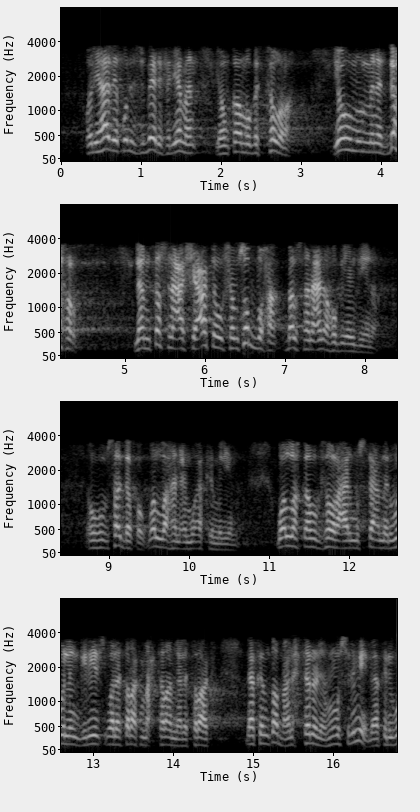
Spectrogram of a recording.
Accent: Saudi Arabia; وحضرت من السعودية مع 10 من طلبة العلم

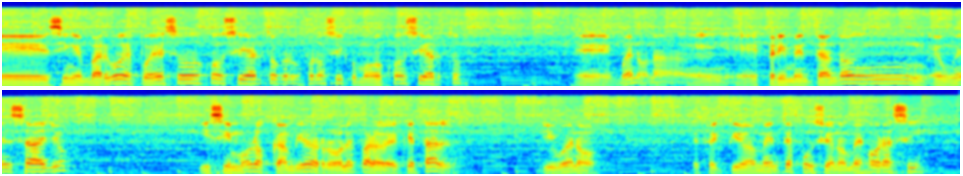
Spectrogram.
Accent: Caracas, Capital District, Venezuela; Sin embargo, yo entro en el año 94 y yo, bueno, soy de Caracas.

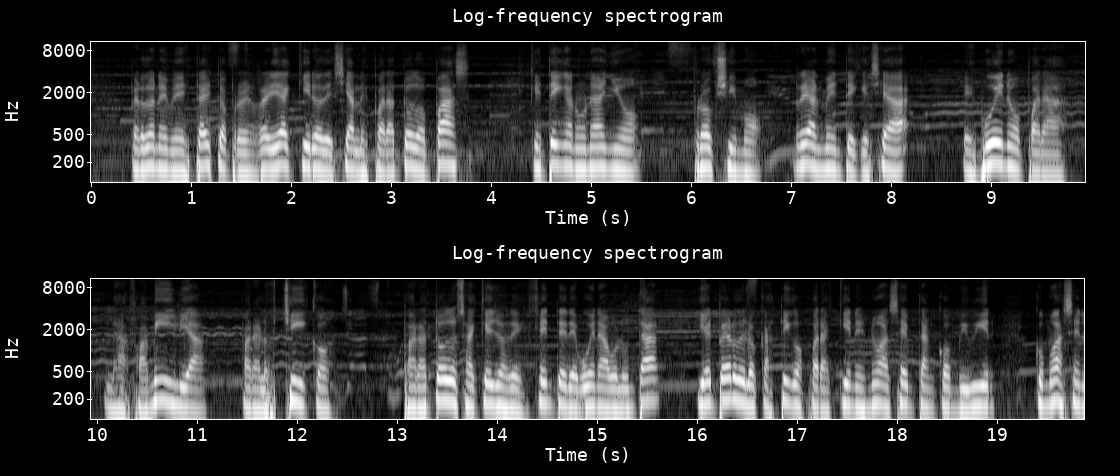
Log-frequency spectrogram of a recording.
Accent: Argentina; En definitiva, somos todos argentinos.

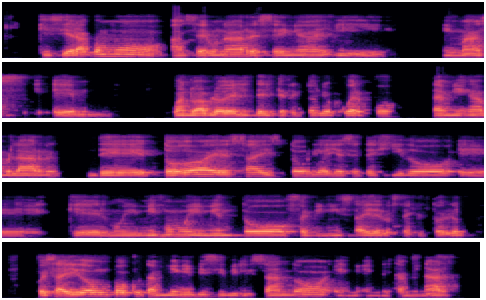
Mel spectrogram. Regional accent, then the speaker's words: El Salvador; now in Guatemala; soy una mujer migrada, tengo 16 años de vivir en Guatemala, pero soy salvadoreña.

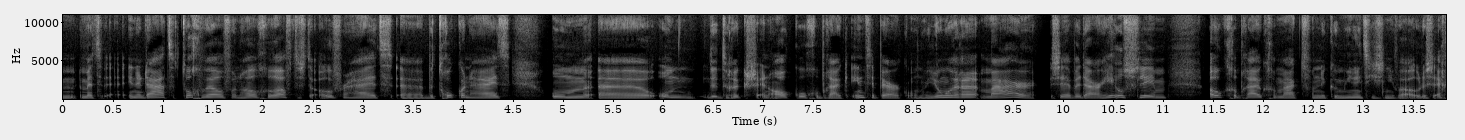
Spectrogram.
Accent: Netherlands; Maar ik denk dat wij dus als Nederlanders vrij weinig wandelen, maar heel veel even snel de fiets pakken.

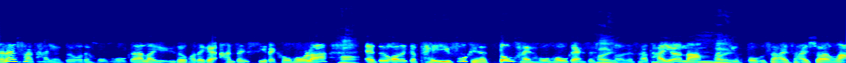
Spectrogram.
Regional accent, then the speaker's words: China; 所以咧，我哋中国人嘅传统智慧就系咁啦。

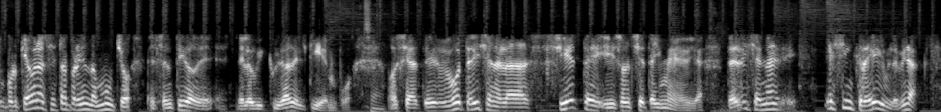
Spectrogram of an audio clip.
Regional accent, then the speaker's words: Argentina; Como buen argentino, llegué, sí.

